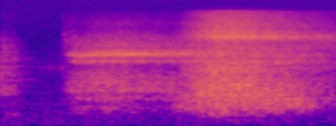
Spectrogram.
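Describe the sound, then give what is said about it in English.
A person takes one long, airy inhale that swells in intensity and lasts close to two seconds before easing slightly at the end. “Take a breath.”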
